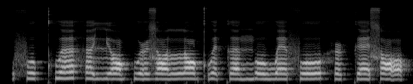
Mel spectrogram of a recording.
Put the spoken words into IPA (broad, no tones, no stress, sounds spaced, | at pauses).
f o kʷʰ ɜ h ɜ lʲ ɔ kʷ ə˞ z ɔ lː ɔ kʷʼ ɛ k ɜ ŋ o w ɛ f o h ə˞ k ɛ s ɔ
